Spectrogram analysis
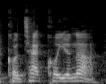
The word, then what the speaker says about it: কথা কইও: The pronunciation is Kotha Koiyo.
